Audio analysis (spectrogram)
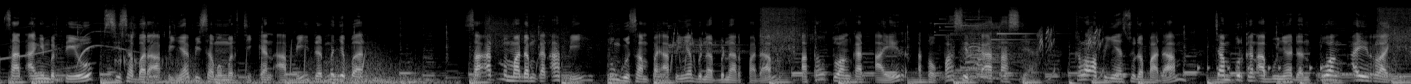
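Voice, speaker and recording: A man voicing a friendly, lively father in a cartoon dub, expressive and quick to laugh. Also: mid-range voice, lightly acted.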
